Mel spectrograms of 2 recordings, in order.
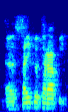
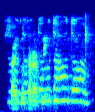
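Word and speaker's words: psychotherapy: এটাকে বলা হয় থেরাপি সাইকোথেরাপি এস এস ওয়াই টি এইচ ও টি এইচ ই আর এ পি ওয়াই সাইকো মানে পি টা মানে সাইলেন্ট তো সাইকোথেরাপি দিস ইজ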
